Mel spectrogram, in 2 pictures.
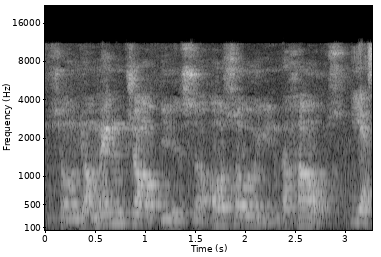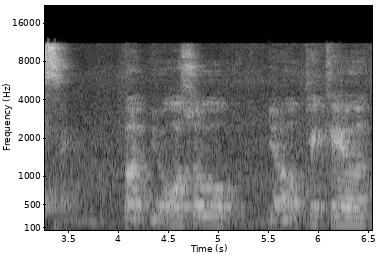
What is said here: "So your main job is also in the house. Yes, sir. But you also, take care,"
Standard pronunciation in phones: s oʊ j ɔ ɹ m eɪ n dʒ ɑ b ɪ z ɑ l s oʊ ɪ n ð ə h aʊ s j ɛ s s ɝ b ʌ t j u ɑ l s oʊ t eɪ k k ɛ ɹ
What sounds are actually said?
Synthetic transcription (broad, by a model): s oʊ j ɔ m eɪ n dʒ ɑ b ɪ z ɑ l s oʊ ɪ n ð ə h aʊ s j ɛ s s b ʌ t j u ɑ l s oʊ t eɪ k k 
